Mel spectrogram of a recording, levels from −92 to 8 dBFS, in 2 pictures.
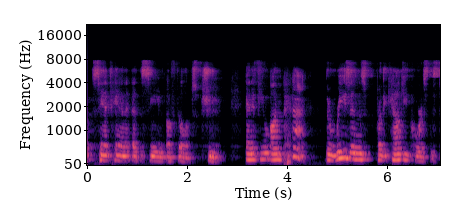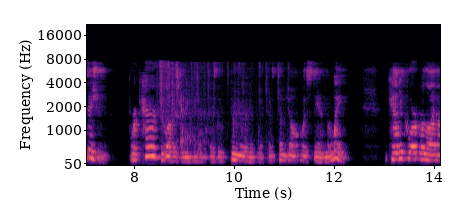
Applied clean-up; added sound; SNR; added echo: neural mask model DeepFilterNet 3.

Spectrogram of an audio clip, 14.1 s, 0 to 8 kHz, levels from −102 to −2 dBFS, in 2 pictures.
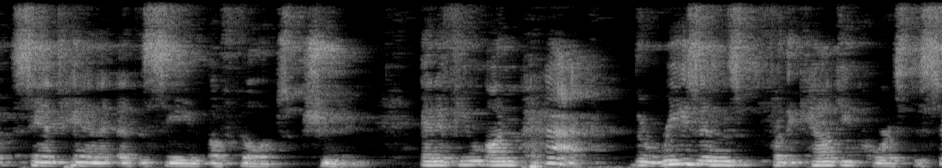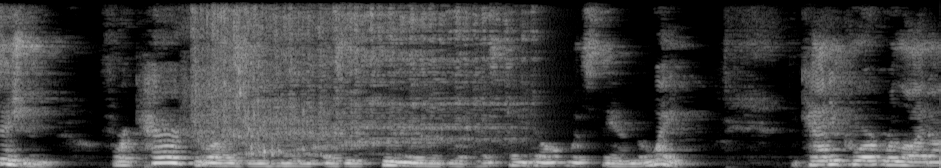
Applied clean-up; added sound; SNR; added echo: classical method WPE with log-MMSE.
